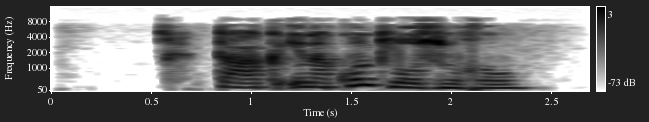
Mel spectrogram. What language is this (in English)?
Belarusian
